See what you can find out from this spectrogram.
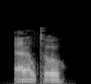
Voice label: "alto", English; nouns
